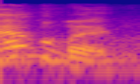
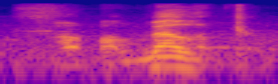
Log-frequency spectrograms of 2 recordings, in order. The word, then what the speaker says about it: Amalek: Amalek. You gotta say it like a Yiddish, Amalek. It's not Amalek, it's Amalek. Yeah, I'm just making fun of it. That's the Yiddish version.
